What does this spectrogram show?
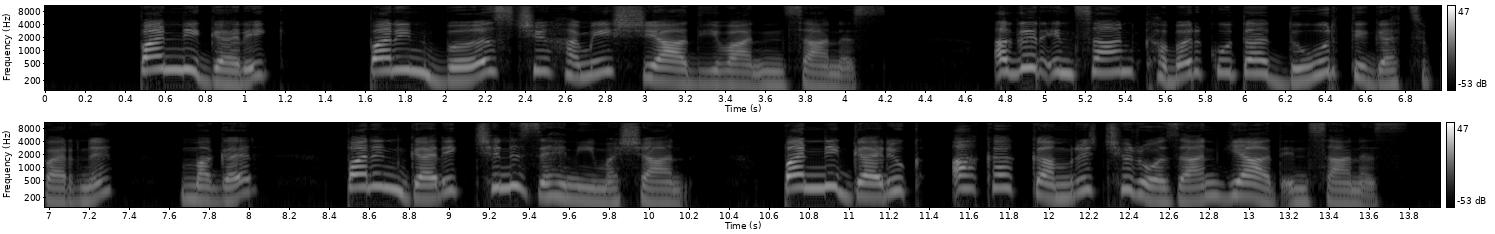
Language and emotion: Kashmiri, neutral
